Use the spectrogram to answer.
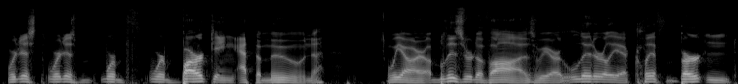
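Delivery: usual speaking voice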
